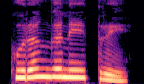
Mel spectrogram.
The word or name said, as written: ಕುರಂಗನೇತ್ರೆ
